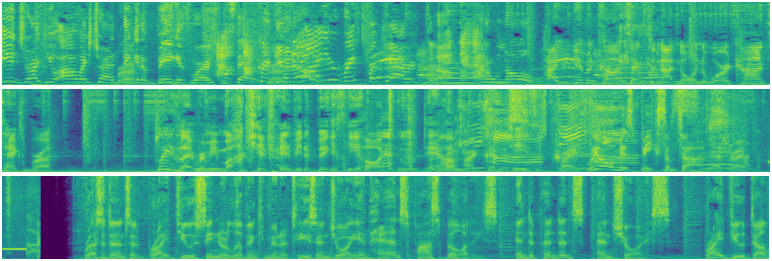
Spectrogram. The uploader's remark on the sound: Listeners call in to share who they would like to nominate for Donkey of the Day.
